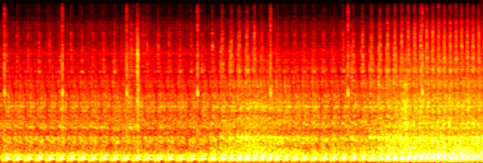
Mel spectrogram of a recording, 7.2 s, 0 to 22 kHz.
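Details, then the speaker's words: 2004 Kawasaki Mule 3010 after fuel pump and carburetor replacement and fuel line refit: even low chugging idle about three pulses a second, firming up after start with no stumbles; automatically doing what it's supposed to do, normal idle. "Guess what? It's automatically doing what it's supposed to do. We're good."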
